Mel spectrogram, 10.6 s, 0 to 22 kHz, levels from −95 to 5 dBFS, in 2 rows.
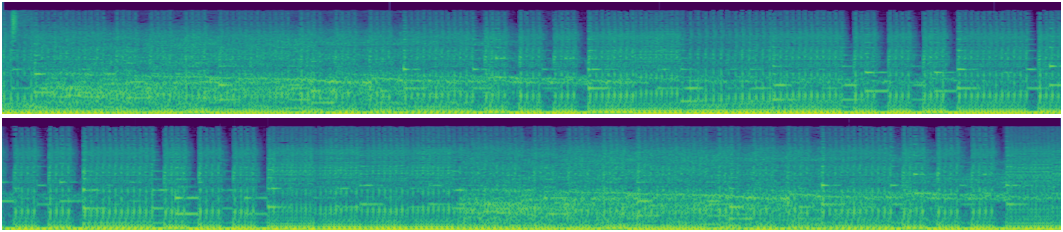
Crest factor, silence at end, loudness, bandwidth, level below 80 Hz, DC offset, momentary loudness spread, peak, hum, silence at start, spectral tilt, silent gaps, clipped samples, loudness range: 8 dB; 0 s; -12 LUFS; 15.5 kHz; -10 dBFS; 0.5%; 2 LU; 0 dBFS; none; 0 s; -5 dB/octave; none; under 0.1%; 0 LU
